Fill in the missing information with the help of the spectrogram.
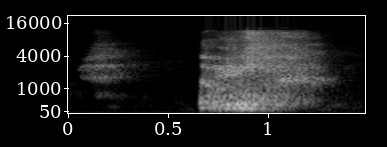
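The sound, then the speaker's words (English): A single loud sneeze: a quick breathy intake followed by a sharp, explosive burst that trails off within about a second. “bless you.”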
